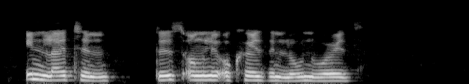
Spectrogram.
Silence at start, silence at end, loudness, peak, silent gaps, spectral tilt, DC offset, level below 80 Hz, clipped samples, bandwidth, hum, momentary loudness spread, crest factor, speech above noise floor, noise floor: 0.25 s; 1.2 s; -13 LUFS; -2 dBFS; none; -6.5 dB/octave; under 0.1%; -54 dBFS; under 0.1%; 6.8 kHz; none; 6 LU; 12 dB; 60 dB; -72 dBFS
